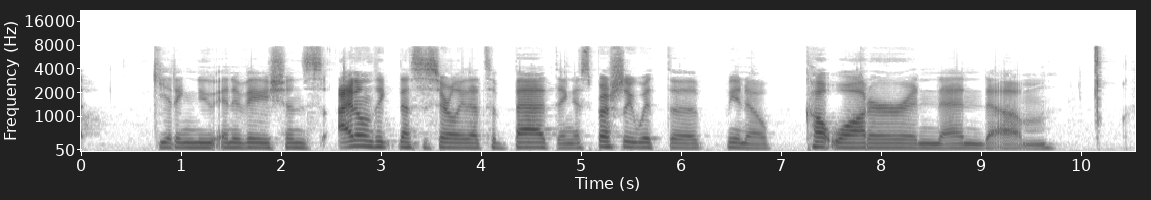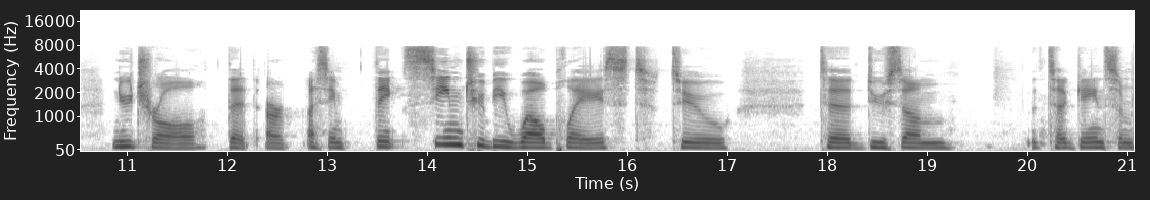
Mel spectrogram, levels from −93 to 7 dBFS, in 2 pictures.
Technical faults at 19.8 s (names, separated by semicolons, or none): wrong sample rate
